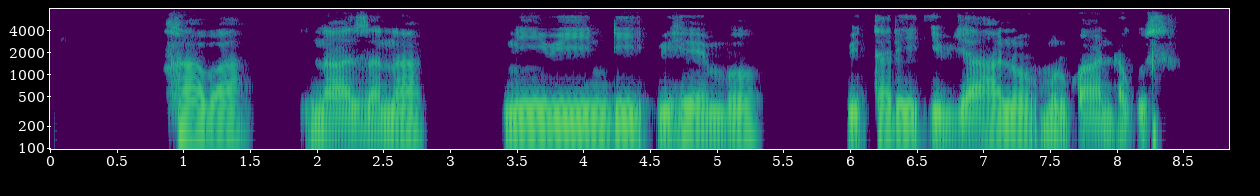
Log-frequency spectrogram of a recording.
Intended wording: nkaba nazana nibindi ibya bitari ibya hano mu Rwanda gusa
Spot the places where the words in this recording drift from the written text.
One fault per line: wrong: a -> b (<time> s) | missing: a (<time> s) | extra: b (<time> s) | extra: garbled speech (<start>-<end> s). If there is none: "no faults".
wrong: ibya -> bihembo (4.6 s)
